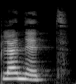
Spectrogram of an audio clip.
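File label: "planete", French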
